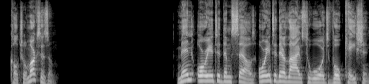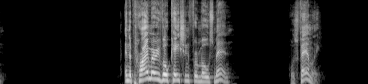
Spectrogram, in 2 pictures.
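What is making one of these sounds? A man speaks calmly and clearly into a close microphone, in short bursts with pauses.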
